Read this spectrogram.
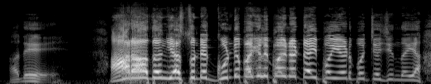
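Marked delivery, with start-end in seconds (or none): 1.1-4.2 loud cry of a broken heart; penitent outcry. Acted. Penitent tells the pastor of weeping, crying out loud.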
